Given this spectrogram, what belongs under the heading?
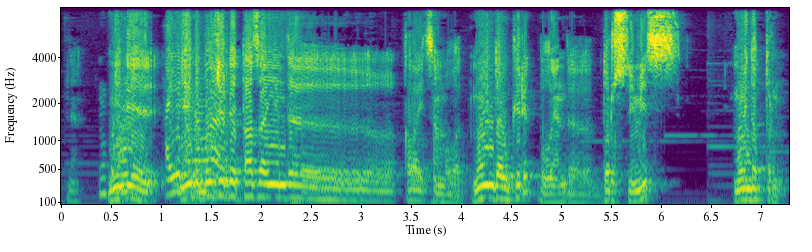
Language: Kazakh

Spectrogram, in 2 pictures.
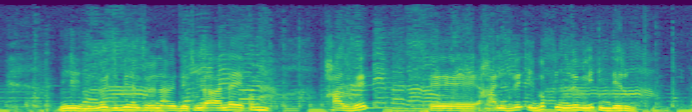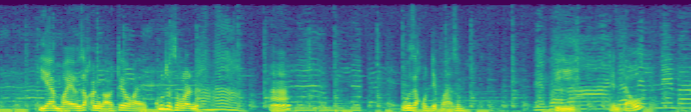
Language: Serer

